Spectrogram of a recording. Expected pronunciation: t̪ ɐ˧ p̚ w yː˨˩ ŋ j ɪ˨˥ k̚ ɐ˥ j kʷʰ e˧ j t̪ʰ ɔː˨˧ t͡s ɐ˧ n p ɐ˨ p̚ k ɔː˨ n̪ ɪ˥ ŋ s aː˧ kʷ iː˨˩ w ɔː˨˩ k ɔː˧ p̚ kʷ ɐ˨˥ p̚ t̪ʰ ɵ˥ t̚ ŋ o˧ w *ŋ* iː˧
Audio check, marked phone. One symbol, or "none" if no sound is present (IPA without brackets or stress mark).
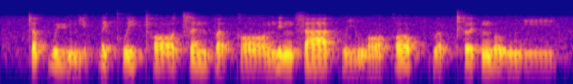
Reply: ŋ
